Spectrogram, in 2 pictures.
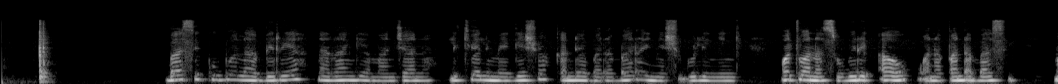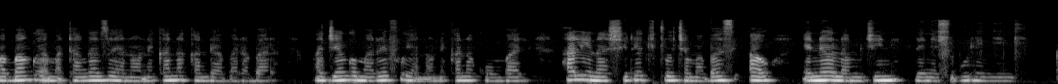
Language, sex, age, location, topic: Swahili, female, 25-35, Nairobi, government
